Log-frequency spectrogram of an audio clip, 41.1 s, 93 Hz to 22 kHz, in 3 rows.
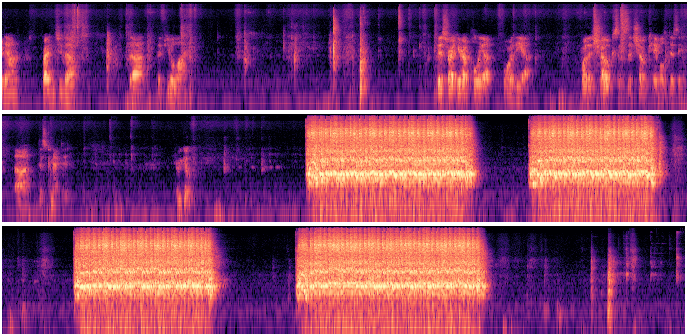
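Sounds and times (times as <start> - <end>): starter cranking engine: 19.8 - 23.2, 24.2 - 27.0, 28.8 - 31.8, 33.3 - 37.2.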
